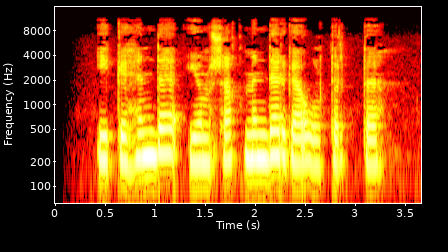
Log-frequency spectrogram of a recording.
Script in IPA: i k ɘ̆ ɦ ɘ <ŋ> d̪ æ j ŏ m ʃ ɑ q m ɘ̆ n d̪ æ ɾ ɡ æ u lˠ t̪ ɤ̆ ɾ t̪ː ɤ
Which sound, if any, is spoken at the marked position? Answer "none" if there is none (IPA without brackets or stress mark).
n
